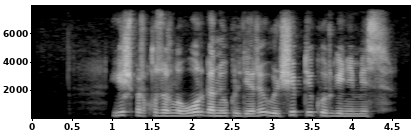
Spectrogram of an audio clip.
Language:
Kazakh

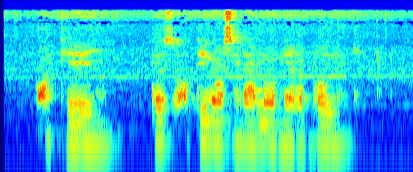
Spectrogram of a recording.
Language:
Uzbek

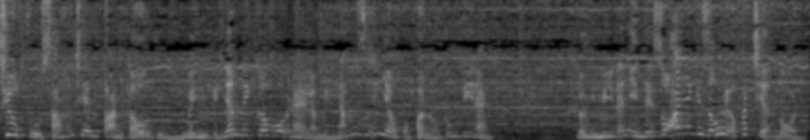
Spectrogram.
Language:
Vietnamese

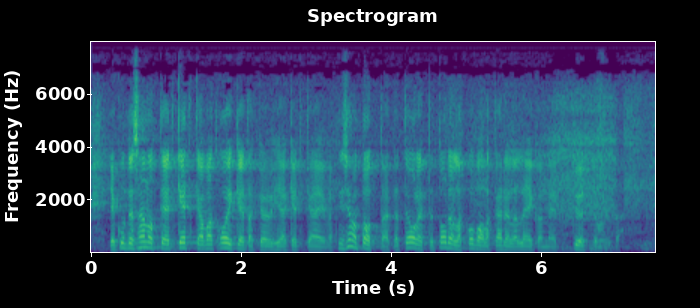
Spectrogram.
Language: Finnish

